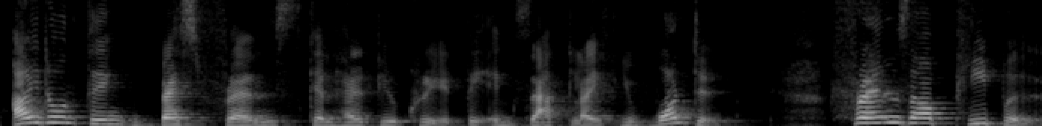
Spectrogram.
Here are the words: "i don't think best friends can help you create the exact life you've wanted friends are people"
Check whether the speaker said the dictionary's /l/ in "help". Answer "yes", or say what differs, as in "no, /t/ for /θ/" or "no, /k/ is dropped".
yes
